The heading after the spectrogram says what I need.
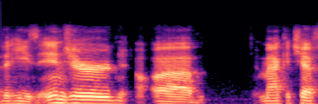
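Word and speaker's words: Makhachev: Makachev. Islam Makachev. I said Muslim. Islam Makachev. So let me kill the banner real quick. RDA said that he's injured. Makachev said, I don't believe that you're injured.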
